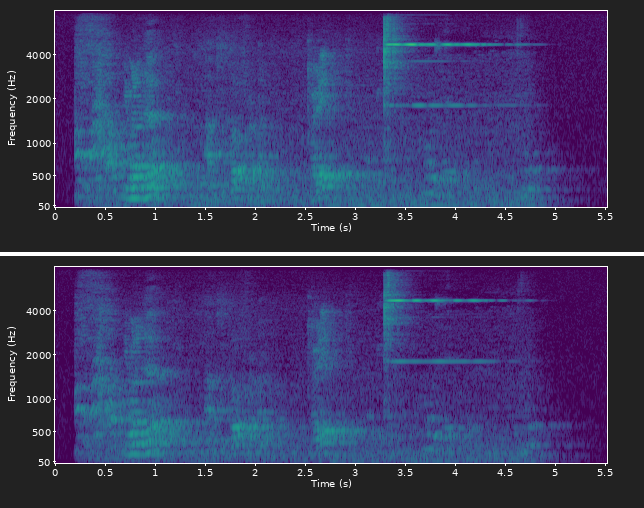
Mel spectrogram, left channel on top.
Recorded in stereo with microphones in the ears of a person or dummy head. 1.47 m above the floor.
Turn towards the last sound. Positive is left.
turn(degrees=30)  # may be behind; listen again after turning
